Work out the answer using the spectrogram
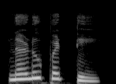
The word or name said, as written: ನಡೆಪಾಡು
